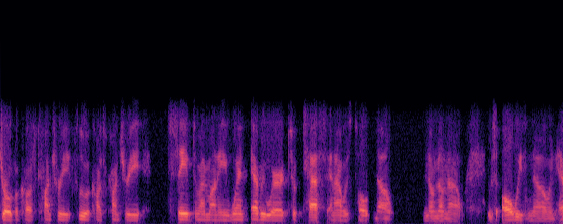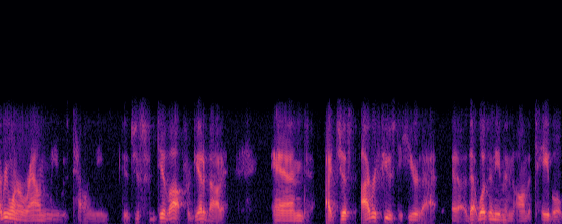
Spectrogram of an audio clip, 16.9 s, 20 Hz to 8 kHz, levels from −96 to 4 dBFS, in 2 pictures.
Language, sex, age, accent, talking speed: English, male, 50-69, American, 190 wpm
